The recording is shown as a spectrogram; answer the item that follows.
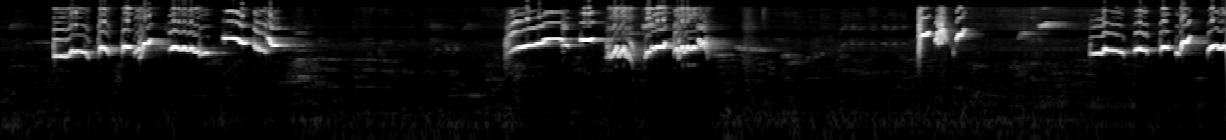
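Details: Agitated ngeplong song of an Oriental magpie-robin (kacer), used to rile rival birds: four loud bursts of clear, sliding whistles and quick repeated notes, with silent gaps between them.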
